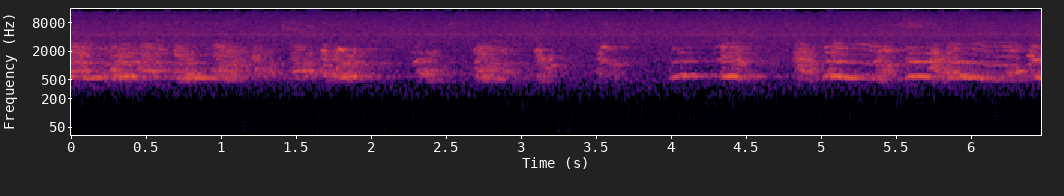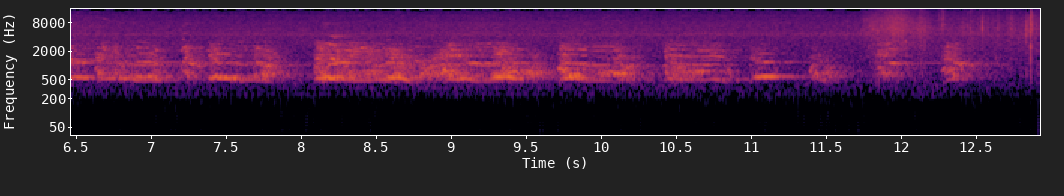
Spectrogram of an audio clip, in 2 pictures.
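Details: Morning rabbit chase by hound pups Ringo, Mingo, Choco, Boone and Dino; a continuous pack chorus of overlapping, mid-pitched bays and yelps, with short quieter gaps between bursts.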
